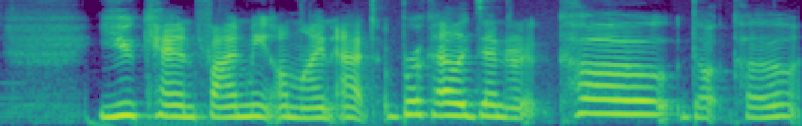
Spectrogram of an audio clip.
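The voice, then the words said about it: Very fast speech. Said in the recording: “I said that really fast.”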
